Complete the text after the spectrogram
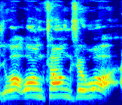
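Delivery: high, loud put-on voice; mock accent voice. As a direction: bark it like George on the phone. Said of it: "And he says".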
